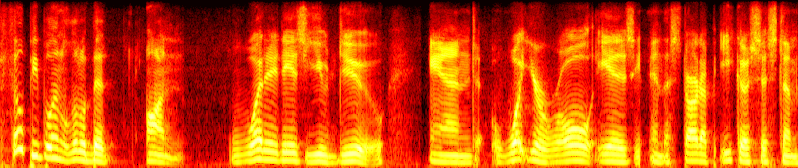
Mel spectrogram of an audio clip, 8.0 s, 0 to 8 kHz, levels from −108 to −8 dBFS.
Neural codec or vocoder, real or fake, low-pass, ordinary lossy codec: vocoder, 44.1 kHz, 128 mel bands, Pupu-Vocoder; fake; 7.2 kHz; Opus, 24 kbps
